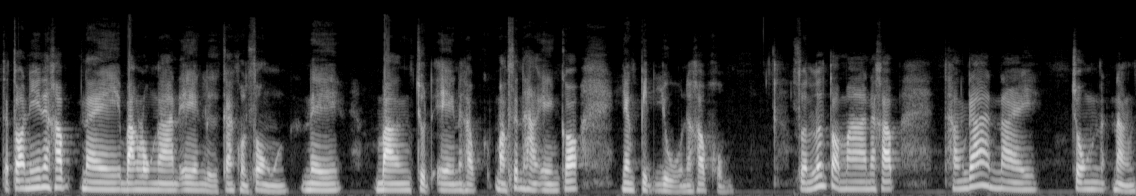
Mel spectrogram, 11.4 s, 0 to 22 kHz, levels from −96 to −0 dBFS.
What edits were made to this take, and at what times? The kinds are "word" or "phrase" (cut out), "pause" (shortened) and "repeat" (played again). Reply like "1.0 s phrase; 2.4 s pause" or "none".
none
